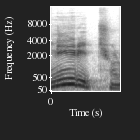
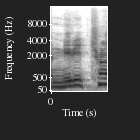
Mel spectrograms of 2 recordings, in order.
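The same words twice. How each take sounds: First: निरीक्षण with a stretched "nee" at the start; long first ī. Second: निरीक्षण with a quick short "ni"; short first i. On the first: Teacher giving students the other form, long-ī निरीक्षण. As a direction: hold the first vowel of निरीक्षण. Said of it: "निरीक्षण होता है". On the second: Teacher showing students the misspelling, short-i निरीक्षण. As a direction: keep the first vowel of निरीक्षण brief. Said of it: "निरीक्षण नहीं". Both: Shown as a demonstration.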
